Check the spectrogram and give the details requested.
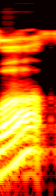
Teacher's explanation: ये दंत और ओष्ठ यानी दांत और ओठ दोनों से मिला के व का उच्चारण किया जाता है और इनका नामकरण दिया गया है दंतोष्ठ।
